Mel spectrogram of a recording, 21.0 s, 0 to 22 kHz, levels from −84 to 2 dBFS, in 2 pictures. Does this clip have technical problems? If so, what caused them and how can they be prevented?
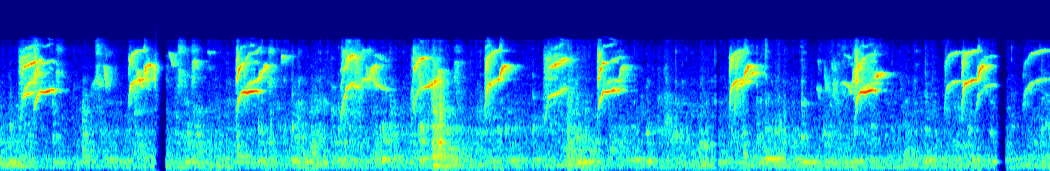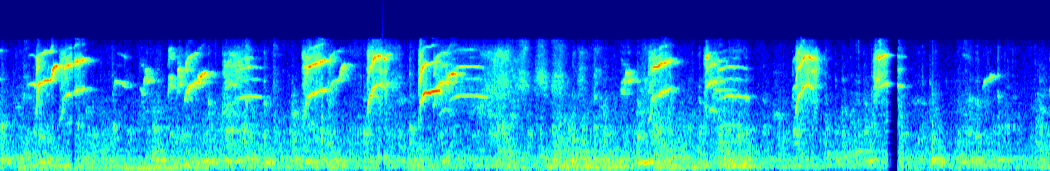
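Yes. There are three bursts of packet loss, at 1.55 to 1.67 s, 9.96 to 10.07 s and 19.37 to 19.49 s. In each, about 100 ms of audio never arrived in time. The receiver covered the hole by extending the last sound and fading it down over roughly 0.1 s. That leaves a held buzz or a dying hiss. The sound then picks up further along, with that stretch gone. A larger jitter buffer or forward error correction in the codec would help prevent these losses.

There is also short concealed packet loss at 7.15 to 7.20 s, 11.21 to 11.26 s and 14.32 to 14.35 s. Each time about 20 ms went missing. The decoder patched the gap by continuing the preceding sound, as pitch or as shaped noise, then blended back into the real signal. The result is a brief smear or wobble, and a very short sound can drop out. A steadier network path with less jitter, or redundant packet coding, would prevent these small gaps.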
